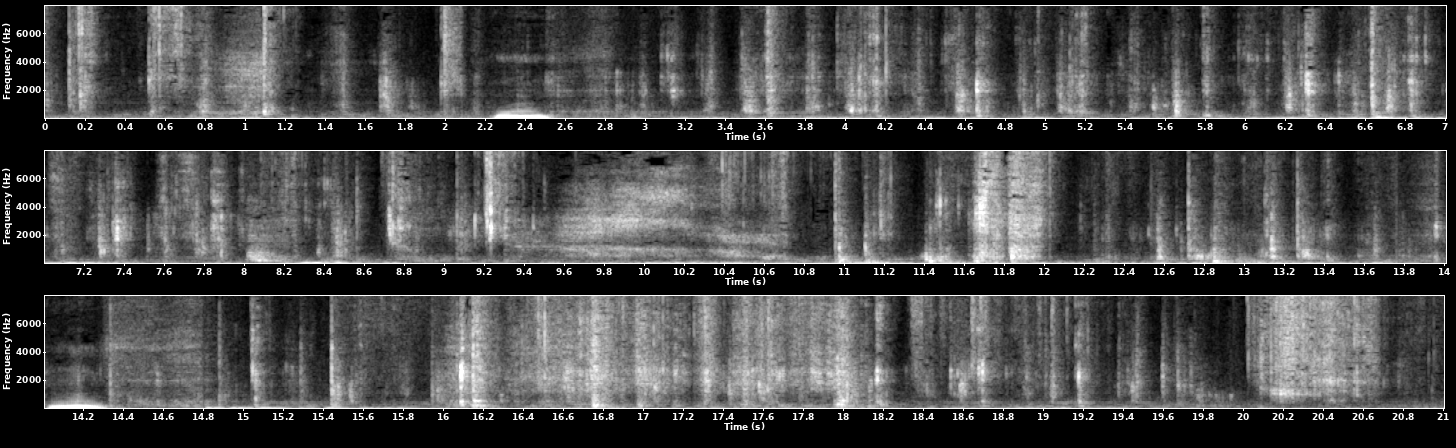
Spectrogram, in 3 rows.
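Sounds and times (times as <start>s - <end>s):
person chewing with mouth clicks: 0.0s - 10.9s, 11.5s - 16.5s.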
